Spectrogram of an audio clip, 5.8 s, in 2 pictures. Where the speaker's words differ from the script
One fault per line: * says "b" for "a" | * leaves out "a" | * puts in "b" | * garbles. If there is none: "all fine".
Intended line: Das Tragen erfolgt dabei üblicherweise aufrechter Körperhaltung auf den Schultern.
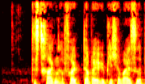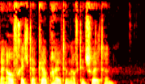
* puts in "bei"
